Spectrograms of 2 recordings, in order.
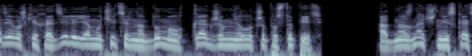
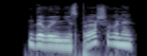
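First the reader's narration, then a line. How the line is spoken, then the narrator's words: Calm answer. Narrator (Russian): спокойно ответила Катя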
